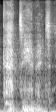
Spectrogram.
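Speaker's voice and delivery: breathy unvoiced curse under the breath; muttered curse. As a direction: mutter it to yourself. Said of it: "And he's like".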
